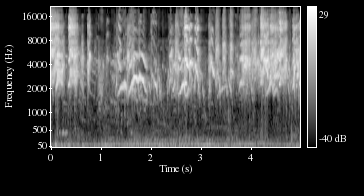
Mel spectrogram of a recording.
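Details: Rose-ringed parakeet chirping while eating green leaves: dense run of high, busy chirps and squeaky twitters, rising and falling in quick bursts almost without pause.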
